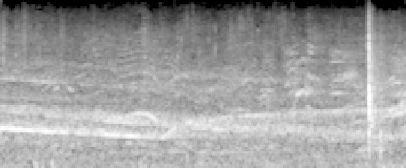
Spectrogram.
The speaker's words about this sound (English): So an ambulance goes by.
